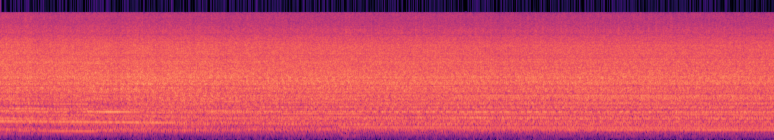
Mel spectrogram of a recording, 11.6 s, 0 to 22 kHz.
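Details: Cold start idle of a 2010 Toyota Camry 3.5 V6 (2GR-FE) petrol at 152,000 miles on Mobil 1 5W-30: steady, smooth idle with revs easing down slightly; lights and alternator on, no A/C compressor or fan; normal.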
